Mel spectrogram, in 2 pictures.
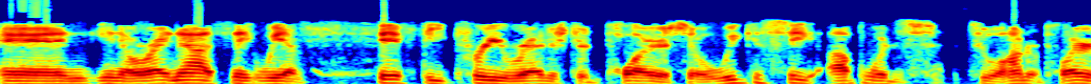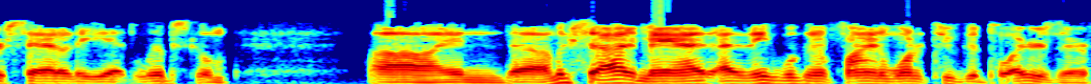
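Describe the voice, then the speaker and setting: At a fairly quick pace, a man with a fairly low pitch talks in an ordinary speaking voice. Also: ordinary pitch variation. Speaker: indoor football team executive. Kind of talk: interview.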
